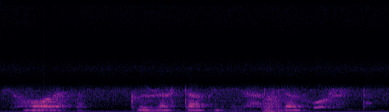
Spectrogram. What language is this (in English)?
Finnish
